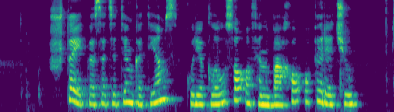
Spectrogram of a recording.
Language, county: Lithuanian, Alytus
